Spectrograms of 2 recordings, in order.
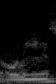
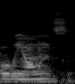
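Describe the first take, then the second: First: It is said in an Americanized way. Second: It is said in a French-like way. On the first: This is the speaker's preferred pronunciation. "I'm going to pronounce it Orleans because ... I like the way it sounds better" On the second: This is the expected pronunciation. "I think you're supposed to pronounce it Orleans"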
